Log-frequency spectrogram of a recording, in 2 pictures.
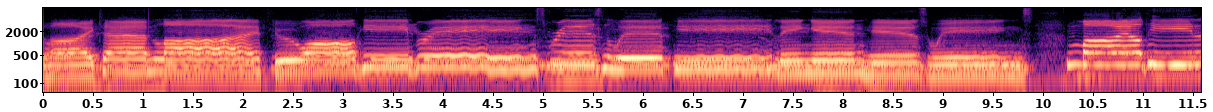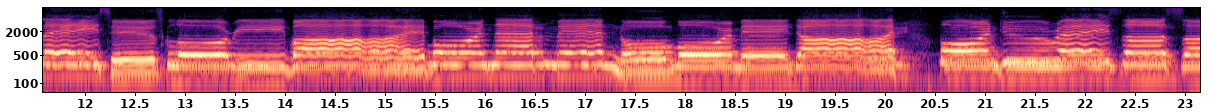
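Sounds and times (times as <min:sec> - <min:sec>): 
lead melody of a carol: 0:00.0 - 0:23.1.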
